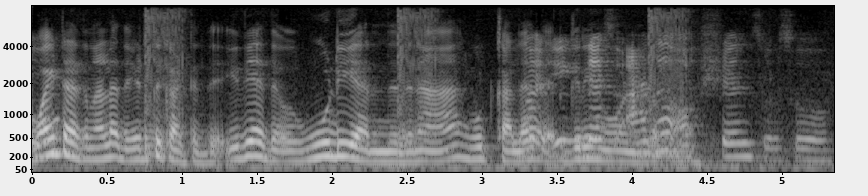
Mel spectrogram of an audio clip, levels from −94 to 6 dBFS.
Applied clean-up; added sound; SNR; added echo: none; Fart; 19 dB; none.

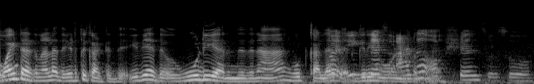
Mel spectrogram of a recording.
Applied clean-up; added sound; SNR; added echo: none; none; none; none.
